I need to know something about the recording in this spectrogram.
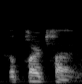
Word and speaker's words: apartheid: Because it's not an English word originally. It comes from Afrikaans, and in that language, hide is pronounced like hate or height, not head or id.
